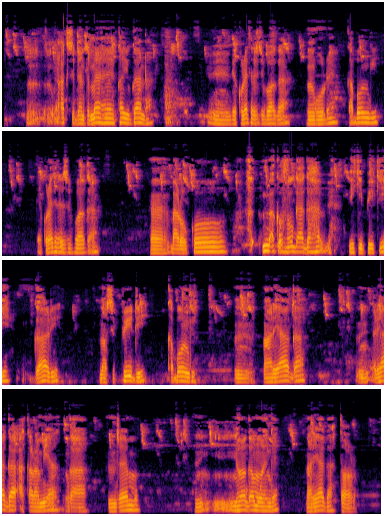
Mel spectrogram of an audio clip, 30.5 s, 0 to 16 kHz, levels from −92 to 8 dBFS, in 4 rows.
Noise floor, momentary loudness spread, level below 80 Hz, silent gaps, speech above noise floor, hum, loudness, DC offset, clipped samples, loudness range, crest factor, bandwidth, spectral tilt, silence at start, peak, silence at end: -47 dBFS; 12 LU; -50 dBFS; none; 33 dB; none; -14 LUFS; under 0.1%; under 0.1%; 3 LU; 16 dB; 9.2 kHz; -4.5 dB/octave; 0.05 s; 0 dBFS; 0.5 s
